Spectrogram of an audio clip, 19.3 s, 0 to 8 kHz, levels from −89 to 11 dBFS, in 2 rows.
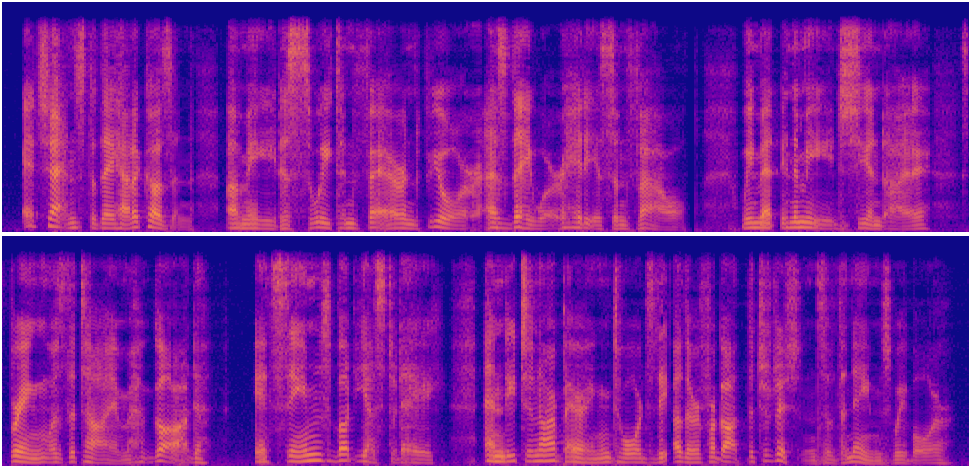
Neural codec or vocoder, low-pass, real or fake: codec, 16 kHz, 0.8 kbps, ZipCodec; 7.2 kHz; fake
